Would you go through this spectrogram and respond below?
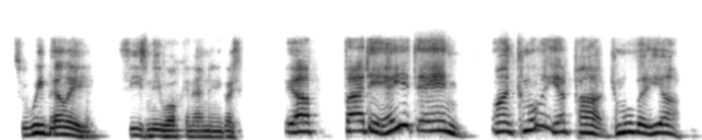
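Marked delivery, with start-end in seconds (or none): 2.8-6.7 put-on drunk, thick Scottish accent, pitched up. Retelling how a drunk friend greeted the speaker: imitating a drunk friend, heavy scottish accent. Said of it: "My accent may be quite difficult".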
